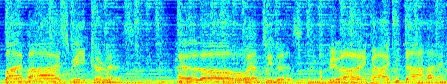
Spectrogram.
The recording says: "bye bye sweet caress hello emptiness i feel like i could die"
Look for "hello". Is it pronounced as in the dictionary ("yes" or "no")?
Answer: yes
